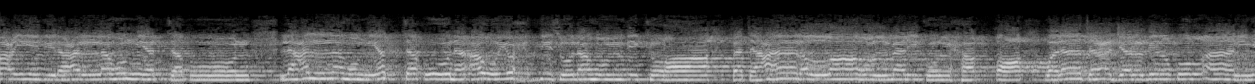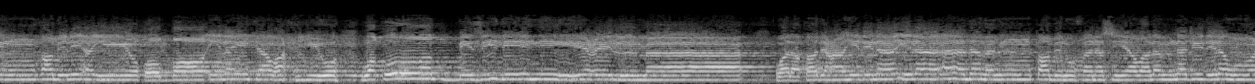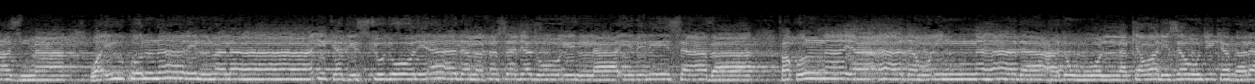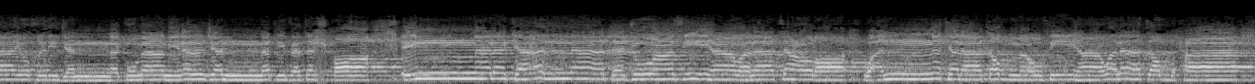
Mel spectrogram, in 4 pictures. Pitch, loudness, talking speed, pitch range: 225 Hz, -13 LUFS, 85 wpm, 210-240 Hz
